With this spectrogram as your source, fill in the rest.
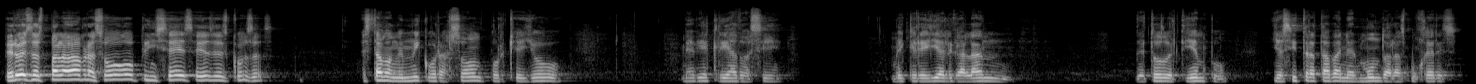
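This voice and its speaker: A middle-aged man preaching an emotional sermon as pastor, swinging between loud exclamations and soft confessional tones. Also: on the high side, fairly even intonation, measured pace, long pauses.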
